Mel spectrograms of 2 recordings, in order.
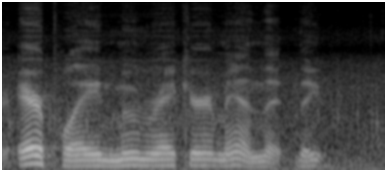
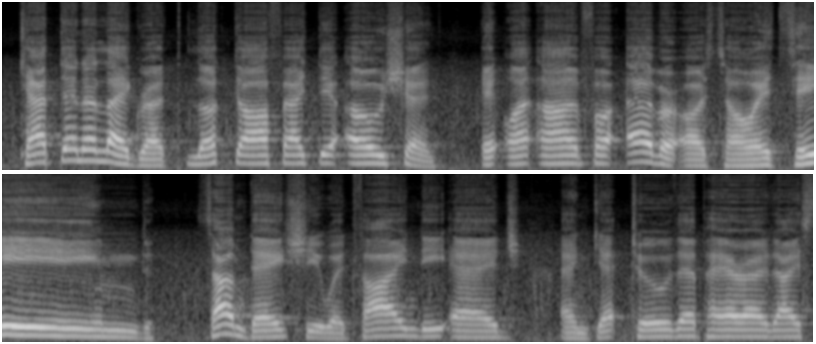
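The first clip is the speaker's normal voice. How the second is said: louder storybook narration; louder, dramatic reading; dramatic story reading; 5 dB louder than usual. Acted. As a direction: read it like a kid's adventure tale. Reads child's story dramatically.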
